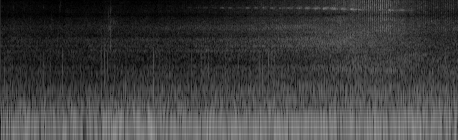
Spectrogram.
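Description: A car's engine is revved as the clutch is let out and the accelerator pressed, pulling away in second gear: a steady, deep rumble close by, with a thin rising whine building toward the end.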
